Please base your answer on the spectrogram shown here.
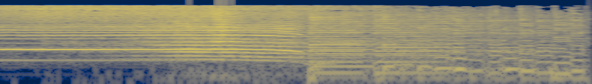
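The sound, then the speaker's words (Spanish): A train whistle gives a loud, sustained harmonic blast that fades out after about two seconds. Shorter tones with shifting pitch follow it. “¡Pasajeros al tren!”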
